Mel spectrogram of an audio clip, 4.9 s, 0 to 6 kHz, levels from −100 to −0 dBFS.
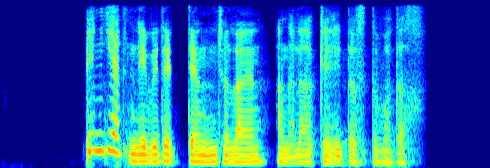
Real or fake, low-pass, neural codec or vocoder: fake; 5.4 kHz; codec, 16 kHz in and 24 kHz out, 0.4 kbps, LongCat-Audio-Codec, two codebook decoder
